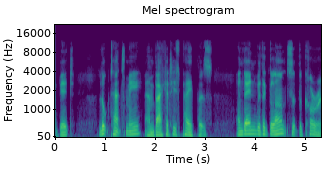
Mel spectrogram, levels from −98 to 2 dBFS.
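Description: Throughout the speech, the channels are drifting apart. The two sides run on separate clocks, about 200 parts per million apart. Their offset slides to under a millisecond by the end. Summed to mono, comb notches sweep slowly, giving a slow flanging.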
